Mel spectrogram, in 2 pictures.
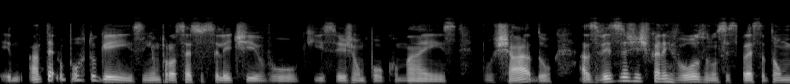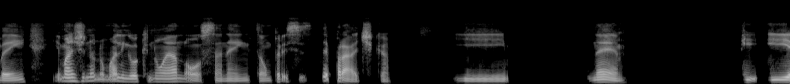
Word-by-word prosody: e -, -, -8 dB
até -, -, +2 dB
no -, -, -7 dB
português, 115 Hz, -, +1 dB
em 100 Hz, -1 st, -4 dB
um 105 Hz, -, -5 dB
processo 100 Hz, -2 st, +1 dB
seletivo 90 Hz, -4 st, -1 dB
que 95 Hz, -, -10 dB
seja 95 Hz, +1 st, -2 dB
um 90 Hz, -, -5 dB
pouco 85 Hz, +1 st, -10 dB
mais 85 Hz, -3 st, -2 dB, 0.3 s
puxado, -, -, +5 dB, 0.3 s
às 110 Hz, -, +1 dB
vezes 130 Hz, +9 st, +2 dB
a 170 Hz, -, +3 dB
gente 155 Hz, -2 st, +3 dB
fica 140 Hz, -, +3 dB
nervoso, 120 Hz, -2 st, +1 dB
não 95 Hz, -1 st, -5 dB
se 105 Hz, -, 0 dB
expressa 100 Hz, 0 st, 0 dB
tão 100 Hz, +1 st, -4 dB
bem, 100 Hz, +3 st, +2 dB, 0.3 s
imagina 160 Hz, +2 st, +2 dB
numa -, -, 0 dB
língua 135 Hz, -3 st, +1 dB
que -, -, -10 dB
não 135 Hz, -1 st, -1 dB
é 130 Hz, -, +4 dB
a 140 Hz, -, +4 dB
nossa, 95 Hz, -9 st, -1 dB
né, 90 Hz, 0 st, -2 dB
então 90 Hz, 0 st, -5 dB
precisa -, -, -3 dB
ter -, -, +1 dB
prática. -, -, +2 dB, 0.6 s
E 85 Hz, -1 st, -3 dB, 0.8 s
né. 105 Hz, -3 st, +3 dB, 1.2 s
E -, -, -2 dB
e 110 Hz, +1 st, +6 dB
100 Hz, 160 wpm, -26 LUFS, 90-125 Hz, 1.2 s, e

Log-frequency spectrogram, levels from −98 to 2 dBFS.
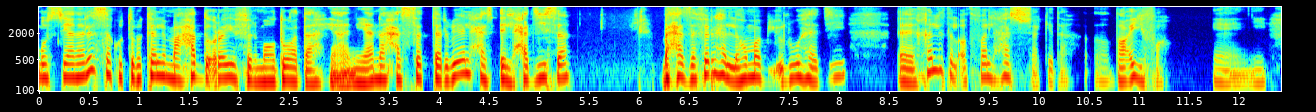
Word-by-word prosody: بُصّي 200 Hz, 0 st, +1 dB
أنا 205 Hz, +7 st, +2 dB
لسه 265 Hz, -5 st, +3 dB
كنت 200 Hz, -1 st, -3 dB
باتكلّم 210 Hz, +3 st, +1 dB
مع 180 Hz, -2 st, +2 dB
حد 185 Hz, +2 st, +1 dB
قريب 195 Hz, 0 st, +1 dB
في 175 Hz, -, 0 dB
الموضوع 160 Hz, +1 st, +1 dB
ده، 145 Hz, 0 st, 0 dB
يعني 150 Hz, 0 st, +2 dB
أنا 180 Hz, +2 st, +2 dB
حاسة 175 Hz, +2 st, +3 dB
التربية 185 Hz, +3 st, +1 dB
الحس 200 Hz, -8 st, -1 dB
الحديثة 180 Hz, +4 st, +2 dB, 0.9 s
بحذافِيرها 215 Hz, +3 st, +2 dB
اللي 175 Hz, -4 st, +1 dB
هُم 195 Hz, +3 st, +1 dB
بيقولوها 185 Hz, +2 st, -3 dB
دي 195 Hz, +8 st, -11 dB, 0.5 s
آآ 155 Hz, -2 st, 0 dB
خلّت 265 Hz, -, -3 dB
الأطفال 200 Hz, +1 st, -6 dB
هشة 205 Hz, +3 st, -3 dB
كده، -, -, -14 dB, 0.2 s
آآ 80 Hz, 0 st, -18 dB
ضعيفة، 170 Hz, +1 st, -3 dB, 0.5 s
يعني 150 Hz, -1 st, -12 dB
185 Hz, 145 wpm, -15 LUFS, 165-205 Hz, 0.9 s, لسه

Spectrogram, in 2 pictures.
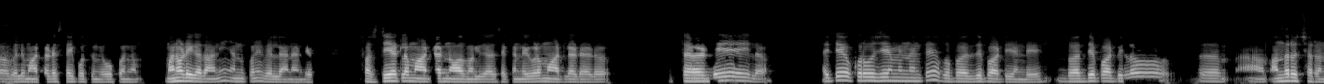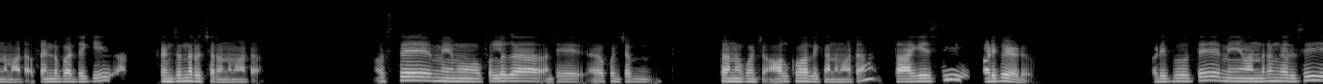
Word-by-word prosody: వెళ్ళి 130 Hz, -, -2 dB
మాట్లాడేస్తే 130 Hz, +1 st, -2 dB
అయిపోతుంది. 120 Hz, -2 st, -5 dB
ఓపెన్‌గా. 120 Hz, -1 st, -5 dB, 0.3 s
మనోడే 160 Hz, +1 st, +7 dB
కదా! 135 Hz, -1 st, +3 dB
అని 160 Hz, -, -5 dB
అనుకొని 140 Hz, +2 st, -4 dB
వెళ్ళానండి. 115 Hz, -2 st, -2 dB, 0.5 s
ఫస్ట్ 125 Hz, -2 st, -1 dB
డే -, -, +9 dB
అట్లా 155 Hz, -1 st, +3 dB
మాట్లాడ 135 Hz, +1 st, +2 dB
నార్మల్‌గా. 125 Hz, -1 st, +2 dB
సెకండ్ 125 Hz, 0 st, -4 dB
డే 125 Hz, -, +1 dB
కూడా 140 Hz, 0 st, +1 dB
మాట్లాడాడు. 120 Hz, -1 st, 0 dB, 0.8 s
థర్డ్ 145 Hz, 0 st, +6 dB
డే 175 Hz, -, +4 dB, 0.3 s
ఇలా. 130 Hz, -2 st, -3 dB, 0.6 s
అయితే 155 Hz, +4 st, 0 dB
ఒకరోజు 175 Hz, -1 st, +2 dB
ఏమైందంటే 165 Hz, +1 st, -2 dB
ఒక 145 Hz, -, -3 dB
బర్త్దే 135 Hz, +1 st, +1 dB
పార్టీ 130 Hz, -2 st, 0 dB
అండి. 115 Hz, 0 st, -3 dB, 0.4 s
బర్త్దే 135 Hz, +3 st, +3 dB
పార్టీలో 150 Hz, +4 st, +1 dB, 0.7 s
ఆహ్, 140 Hz, -1 st, -3 dB, 0.2 s
ఆహ్, 125 Hz, -, -4 dB
అందరొచ్చారన్నమాట. 135 Hz, -7 st, +1 dB
ఫ్రెండ్ 130 Hz, 0 st, -1 dB
బర్త్డేకి 130 Hz, +2 st, -1 dB, 0.6 s
ఫ్రెండ్స్ 140 Hz, +1 st, -1 dB
అందరూ 155 Hz, -1 st, +2 dB
వచ్చారన్నమాట. 115 Hz, -4 st, -4 dB, 1.3 s
ఒస్తే 185 Hz, +7 st, -2 dB, 0.4 s
మేము 145 Hz, -1 st, 0 dB, 0.2 s
ఫుల్లుగా 150 Hz, +1 st, +2 dB, 0.2 s
అంటే 130 Hz, 0 st, -7 dB, 0.3 s
ఆహ్ 135 Hz, -, -1 dB
కొంచెం 130 Hz, -1 st, -3 dB, 0.9 s
తను 140 Hz, -1 st, +4 dB
కొంచెం 130 Hz, -, -4 dB
ఆల్కోహాలిక్ 130 Hz, -2 st, +1 dB
అనమాట. 115 Hz, +1 st, -4 dB, 0.4 s
తాగేసి 140 Hz, +9 st, +3 dB, 0.4 s
పడిపోయాడు. 140 Hz, -5 st, +3 dB, 1.2 s
పడిపోతే 145 Hz, +4 st, -2 dB, 0.2 s
మేమందరం 145 Hz, +1 st, +1 dB
కలిసి 145 Hz, +5 st, -1 dB
135 Hz, 120 wpm, -22 LUFS, 125-145 Hz, 1.3 s, డే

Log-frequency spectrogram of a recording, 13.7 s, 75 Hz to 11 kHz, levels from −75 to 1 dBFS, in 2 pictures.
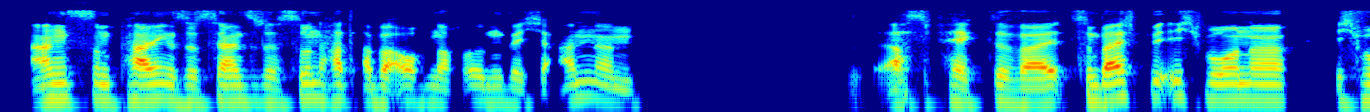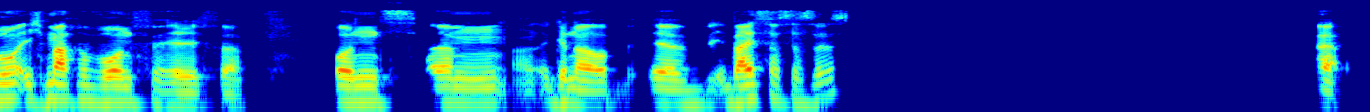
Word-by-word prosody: Angst 140 Hz, +1 st, +1 dB
und 130 Hz, -1 st, -4 dB
Panik 135 Hz, +1 st, +6 dB
in 130 Hz, -, -5 dB
sozialen 120 Hz, +1 st, 0 dB
Situationen 120 Hz, +3 st, -6 dB
hat 130 Hz, 0 st, -1 dB
aber -, -, +1 dB
auch 125 Hz, -1 st, 0 dB
noch 110 Hz, -3 st, -6 dB
irgendwelche 120 Hz, -2 st, -7 dB
anderen 125 Hz, -7 st, -5 dB, 1.2 s
Aspekte, 110 Hz, +2 st, -2 dB
weil, 110 Hz, 0 st, +5 dB
zum 125 Hz, -, -6 dB
Beispiel 140 Hz, +2 st, +5 dB
ich 155 Hz, -3 st, -7 dB
wohne 135 Hz, -1 st, +2 dB, 0.2 s
ich 120 Hz, +1 st, -9 dB
wo 135 Hz, +1 st, +3 dB
ich 130 Hz, -, -6 dB
mache 130 Hz, -3 st, +5 dB
Wohnen 120 Hz, 0 st, +3 dB
für 110 Hz, -, -12 dB
Hilfe. 95 Hz, -1 st, -4 dB, 0.4 s
Und, 120 Hz, 0 st, +2 dB, 0.3 s
ähm, 115 Hz, 0 st, -3 dB, 0.2 s
genau, 105 Hz, -4 st, +2 dB
äh, 110 Hz, -1 st, +1 dB, 0.2 s
weißt, 120 Hz, -, +6 dB
was -, -, -7 dB
das 115 Hz, -, -11 dB
ist? 170 Hz, +4 st, -10 dB, 2.3 s
Ja, -, -, +2 dB
120 Hz, 150 wpm, -25 LUFS, 115-130 Hz, 2.3 s, Panik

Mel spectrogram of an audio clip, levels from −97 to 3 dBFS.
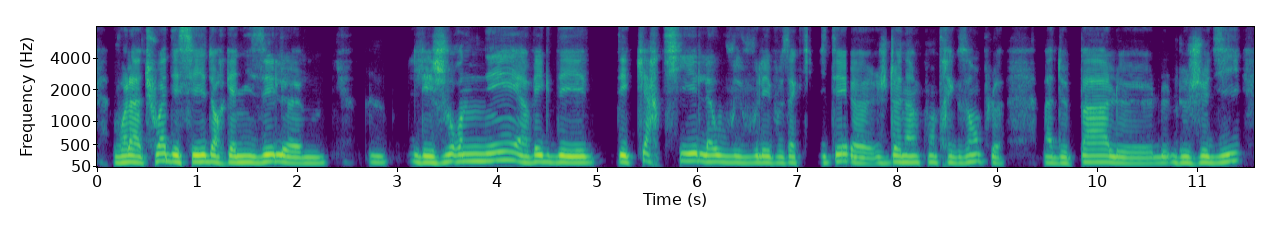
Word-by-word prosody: voilà, 130 Hz, +1 st, +2 dB
tu 120 Hz, -, -3 dB
vois 155 Hz, +1 st, +1 dB
d'essayer 140 Hz, -1 st, +5 dB
d'organiser 130 Hz, +1 st, +3 dB
le, 130 Hz, -5 st, +3 dB
hem, 115 Hz, +1 st, -4 dB, 0.4 s
le 130 Hz, -1 st, -7 dB, 0.2 s
les 130 Hz, -2 st, +2 dB
journées 155 Hz, +6 st, +1 dB
avec 135 Hz, 0 st, +1 dB
des 125 Hz, -1 st, +4 dB, 0.3 s
des 140 Hz, -2 st, +5 dB
quartiers 160 Hz, +2 st, -1 dB
là 140 Hz, -2 st, +1 dB
où 140 Hz, -, +1 dB
vous 130 Hz, -, -3 dB
les 125 Hz, -, -1 dB
voulez, 125 Hz, +1 st, -1 dB
vos 120 Hz, +1 st, -6 dB
activités. 125 Hz, +4 st, -4 dB
Heu, 115 Hz, -3 st, -2 dB
je 115 Hz, -, -5 dB
donne 135 Hz, +1 st, +1 dB
un 130 Hz, 0 st, 0 dB
contre 130 Hz, 0 st, -7 dB
exemple, 125 Hz, 0 st, -5 dB, 0.4 s
bah 120 Hz, -, -4 dB
de 120 Hz, +1 st, -3 dB
pas 135 Hz, +4 st, -2 dB
le 115 Hz, -2 st, -3 dB
le 120 Hz, +1 st, -5 dB
le 125 Hz, -1 st, -2 dB
jeudi, 130 Hz, +6 st, 0 dB
130 Hz, 175 wpm, -21 LUFS, 120-140 Hz, 0.4 s, d'essayer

